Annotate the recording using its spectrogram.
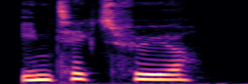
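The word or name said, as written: INDTÆGTSFØRE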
